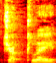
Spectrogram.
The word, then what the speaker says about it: chocolate: Es decir, bread, chicken, que es lo que decíamos antes, chocolate, ¿se acuerdan de esta palabra? Chocolate, 2 sílabas, chocolate, butter, cheese, fish, lettuce.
